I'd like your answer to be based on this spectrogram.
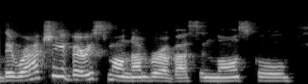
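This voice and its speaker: A woman's fairly low voice with a Spanish accent. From Puerto Rico. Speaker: law professor. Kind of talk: panel talk with slides.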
